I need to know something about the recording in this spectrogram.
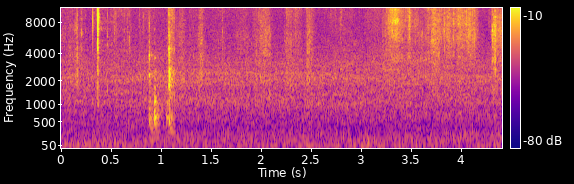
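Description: Quiet room tone with a few faint, short clicks and soft rustles as hands press rose stems and hydrangea florets into the arrangement.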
